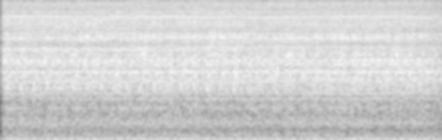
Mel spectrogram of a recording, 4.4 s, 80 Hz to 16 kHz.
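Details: Vauxhall/Opel Astra K 2017-2018 diesel at idle after draining contaminated water from the fuel filter trap and self-bleeding the system: steady even clatter with no stumbles, hunting or misfires; the engine runs cleanly.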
